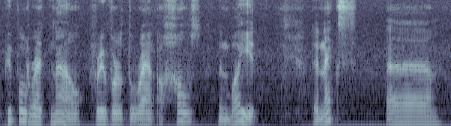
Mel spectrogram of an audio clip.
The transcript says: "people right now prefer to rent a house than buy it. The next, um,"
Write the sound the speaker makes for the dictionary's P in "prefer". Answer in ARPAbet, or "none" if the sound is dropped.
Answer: F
